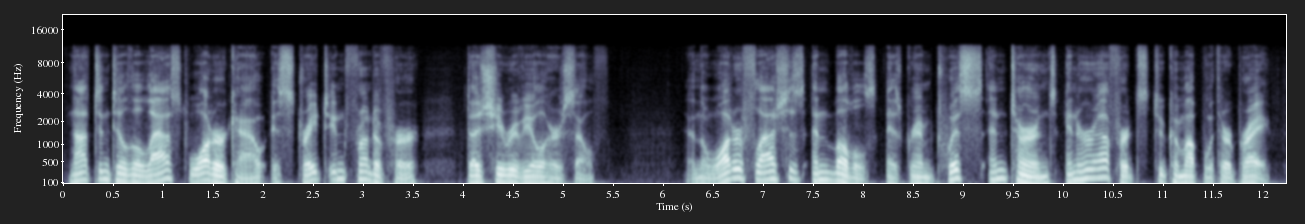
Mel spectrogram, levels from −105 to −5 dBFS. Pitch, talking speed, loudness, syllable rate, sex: 105 Hz, 175 wpm, -18 LUFS, 4.2 syllables/s, male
